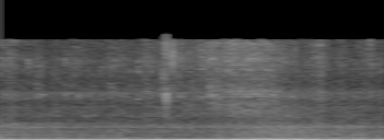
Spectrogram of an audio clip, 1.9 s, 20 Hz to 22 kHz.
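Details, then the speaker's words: 1975 K20 truck started cold at about 22°F after sitting since November, primed: a low, heavy rumble swells briefly, then settles into a fairly even idle as it warms; oil pressure 30 psi, temperature gauge barely rising. "see she's doing better now she's warming up on idle 30 PSI temp gauge is barely starting to rise"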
